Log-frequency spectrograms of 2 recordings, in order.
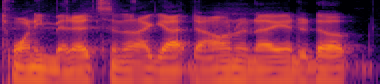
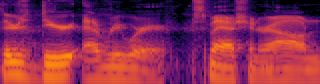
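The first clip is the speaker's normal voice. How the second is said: ordinary delivery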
